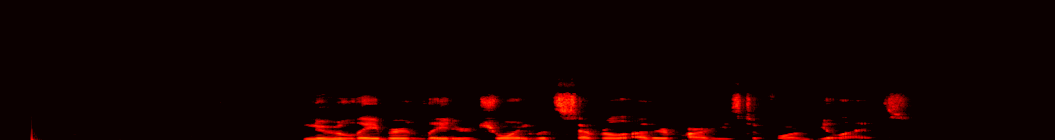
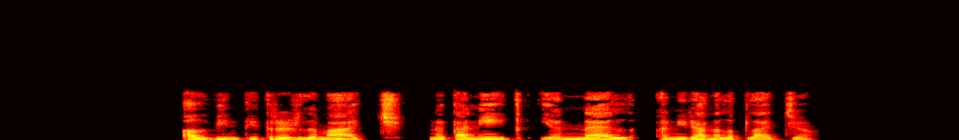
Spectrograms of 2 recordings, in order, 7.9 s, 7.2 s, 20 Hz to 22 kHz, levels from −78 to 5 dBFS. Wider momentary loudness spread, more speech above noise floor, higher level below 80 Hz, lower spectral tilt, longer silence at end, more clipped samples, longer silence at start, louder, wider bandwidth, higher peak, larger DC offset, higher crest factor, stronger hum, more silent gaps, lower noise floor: first, 12 LU vs 8 LU; second, 47 dB vs over 70 dB; second, -84 dBFS vs -60 dBFS; second, -3 dB/octave vs -4.5 dB/octave; about the same, 1.1 s vs 1.1 s; neither; second, 0.25 s vs 1.4 s; second, -40 LUFS vs -21 LUFS; first, 10 kHz vs 8 kHz; second, -24 dBFS vs -4 dBFS; neither; about the same, 20 dB vs 18 dB; neither; second, none vs 2.78-2.83 s, 3.07-3.22 s, 4.82-4.92 s; about the same, -88 dBFS vs under -90 dBFS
